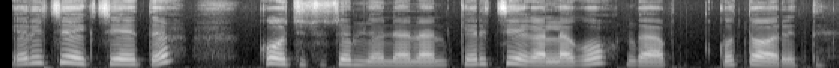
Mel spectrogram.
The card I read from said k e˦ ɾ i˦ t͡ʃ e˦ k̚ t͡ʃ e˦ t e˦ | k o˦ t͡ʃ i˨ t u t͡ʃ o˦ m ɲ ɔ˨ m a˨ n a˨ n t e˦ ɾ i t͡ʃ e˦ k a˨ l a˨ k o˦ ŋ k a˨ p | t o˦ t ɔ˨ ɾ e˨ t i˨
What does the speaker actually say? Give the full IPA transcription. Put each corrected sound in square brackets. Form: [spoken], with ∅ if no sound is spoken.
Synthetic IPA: k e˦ ɾ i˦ t͡ʃ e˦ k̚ t͡ʃ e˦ t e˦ | k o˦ t͡ʃ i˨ [t͡ʃ] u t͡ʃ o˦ m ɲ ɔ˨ [n] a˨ n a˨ n [k] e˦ ɾ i t͡ʃ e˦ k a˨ l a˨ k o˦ ŋ [ɡ] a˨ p | [k] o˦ t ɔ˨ ɾ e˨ t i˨

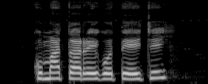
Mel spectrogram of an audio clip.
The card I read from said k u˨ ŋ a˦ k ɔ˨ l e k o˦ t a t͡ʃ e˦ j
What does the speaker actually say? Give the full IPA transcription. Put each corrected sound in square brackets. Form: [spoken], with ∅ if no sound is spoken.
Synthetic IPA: k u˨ [m] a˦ [t] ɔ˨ [ɾ] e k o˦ t [e] t͡ʃ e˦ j

